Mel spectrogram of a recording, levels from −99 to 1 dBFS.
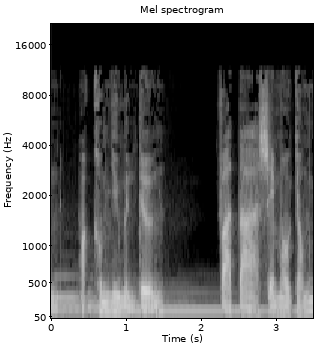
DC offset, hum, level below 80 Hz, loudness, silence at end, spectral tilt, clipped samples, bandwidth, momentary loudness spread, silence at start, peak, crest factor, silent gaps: under 0.1%; none; -48 dBFS; -24 LUFS; 0 s; -6 dB/octave; under 0.1%; 11.5 kHz; 12 LU; 0 s; -4 dBFS; 20 dB; none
